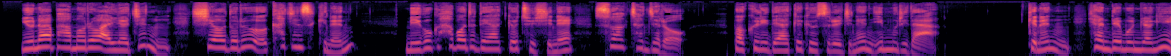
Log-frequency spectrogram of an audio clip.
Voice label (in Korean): 내레이션; 도덕; 도덕적 실천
